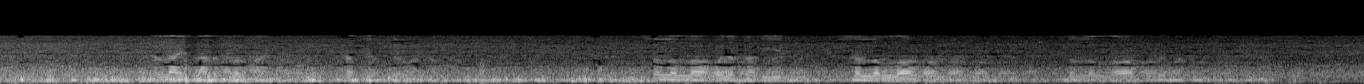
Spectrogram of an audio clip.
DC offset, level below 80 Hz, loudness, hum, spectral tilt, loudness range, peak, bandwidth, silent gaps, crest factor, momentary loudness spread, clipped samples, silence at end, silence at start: under 0.1%; -50 dBFS; -23 LUFS; none; -12.5 dB/octave; 8 LU; -2 dBFS; 4 kHz; none; 20 dB; 12 LU; under 0.1%; 0 s; 0 s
